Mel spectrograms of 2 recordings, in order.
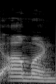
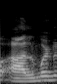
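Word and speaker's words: almond: Daily आमंड, daily आमंड। इसको आलमंड नहीं पढ़ना, एल साइलेंट है, बच्चे इसको आलमंड पढ़ते हैं अक्सर, actually should be pronounced as आमंड।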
